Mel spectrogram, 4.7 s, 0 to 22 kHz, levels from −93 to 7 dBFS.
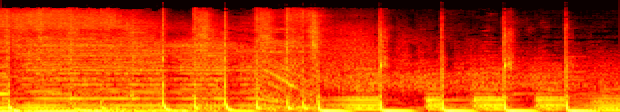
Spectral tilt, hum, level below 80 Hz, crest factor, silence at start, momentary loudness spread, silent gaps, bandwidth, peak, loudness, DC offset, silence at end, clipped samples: -5 dB/octave; none; -16 dBFS; 14 dB; 0 s; 2 LU; none; 16.5 kHz; 0 dBFS; -16 LUFS; under 0.1%; 0 s; under 0.1%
